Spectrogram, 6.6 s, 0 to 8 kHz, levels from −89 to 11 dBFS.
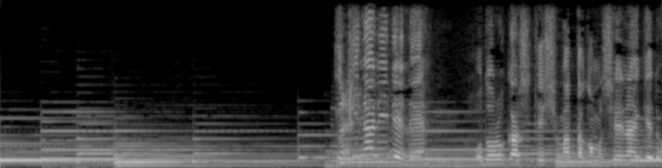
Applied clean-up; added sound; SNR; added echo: none; none; none; none.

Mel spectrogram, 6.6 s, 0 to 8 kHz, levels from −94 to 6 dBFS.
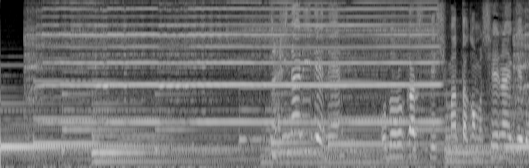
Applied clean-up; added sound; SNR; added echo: none; Bowed string instrument; 1 dB; none.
